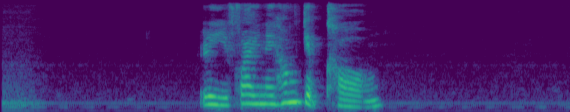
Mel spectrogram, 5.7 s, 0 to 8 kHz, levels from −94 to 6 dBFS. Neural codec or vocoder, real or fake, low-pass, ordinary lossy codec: none; real; 7.2 kHz; AAC, 32 kbps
